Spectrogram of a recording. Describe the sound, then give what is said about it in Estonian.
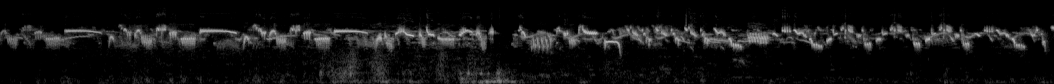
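A skylark sings a long, unbroken stream of high, rapid warbling and trilling notes, steady and fairly loud, with a brief patch of low rumbling noise partway through. “aga ma nüüd lasengi sulle siis eh, seda põldleokese häält, ma samal ajal äkki eh, kõik saaksite siis teada, et mismoodi see põldleoke”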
